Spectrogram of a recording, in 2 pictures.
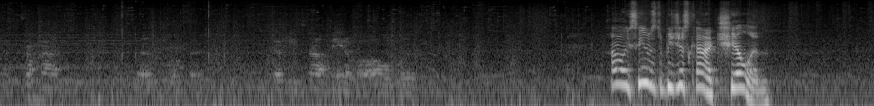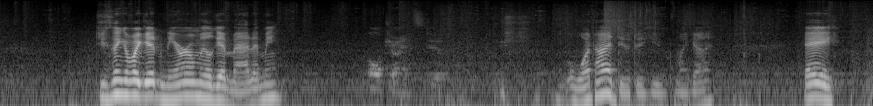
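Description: A horse's hooves thud on soft ground.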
